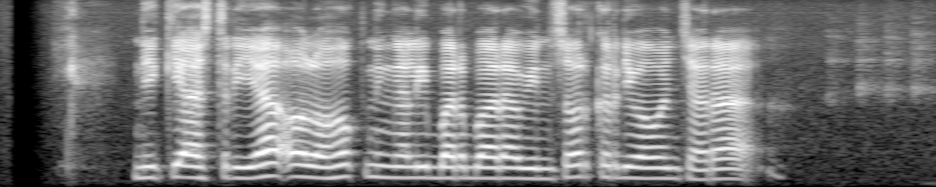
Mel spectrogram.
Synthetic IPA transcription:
nikiast̪ɾiaɔlɔɦɔk̚niŋalibarbaɾawinsɔrkɨrd͡ʒiwawaɲt͡ʃaɾa

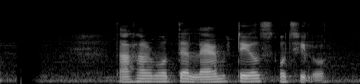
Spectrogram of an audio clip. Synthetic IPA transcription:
t̪aɦaɾmod̪ʱːelɛmʈelsot͡ɕʰilʔo̰

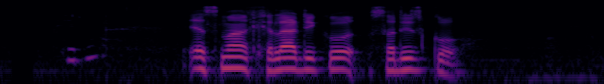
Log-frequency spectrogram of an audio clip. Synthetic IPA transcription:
esmakʰelaɽikosʌɾiɾko

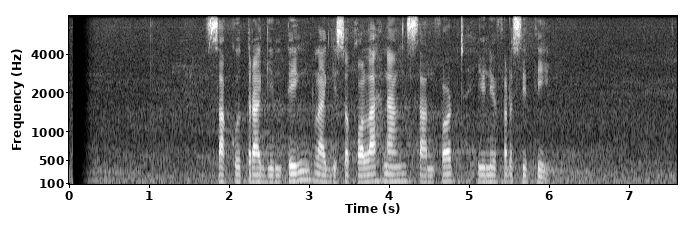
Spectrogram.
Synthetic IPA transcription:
sakut̪ɾaɡint̪ɪŋlaɡisəkolahnaŋsanfɔrdjunifərsit̪i

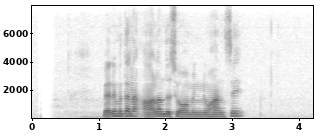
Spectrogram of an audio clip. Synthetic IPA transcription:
bæɾimət̪anəʔaːnand̪əsuwaːminːʋɐɦanse

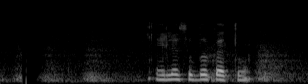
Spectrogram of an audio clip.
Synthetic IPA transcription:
eləsubəpæt̪uŋ

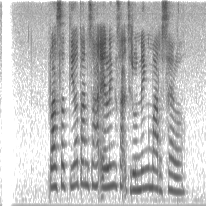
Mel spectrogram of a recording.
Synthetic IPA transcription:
pɾasət̪iɔt̪ansahʔelɪŋsa̰ʔd̥ʒ̥ɾonɪŋmarsɛl

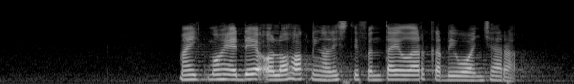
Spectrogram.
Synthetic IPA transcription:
maik̚mɔɦedɛɔlɔɦɔk̚niŋalist̪ifənt̪ajlərkɨrdiwawaɲt͡ʃaɾa̰

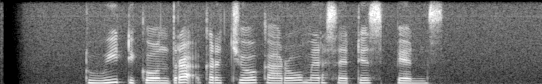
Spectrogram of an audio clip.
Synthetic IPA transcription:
d̪̥ṳwid̪̥i̤kɔnt̪ɾa̰ʔkərd̥ʒ̥ɔ̤kaɾomɛrseɖ̥ɛsb̥ɛns

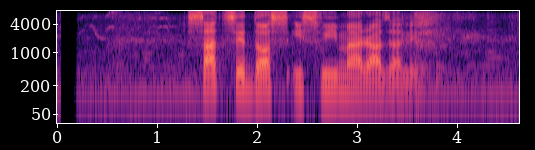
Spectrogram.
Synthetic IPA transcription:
sat̪sed̪ʌsiswimaɾad͡zale

